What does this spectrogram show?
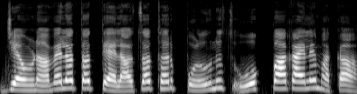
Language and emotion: Goan Konkani, disgusted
